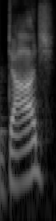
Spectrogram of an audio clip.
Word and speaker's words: Dajh: father of Dajh or Dodge. It's He's pretty hard on the j, right? Dodge? Yeah. But it it is spelled d a g d a j h.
